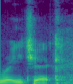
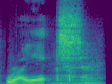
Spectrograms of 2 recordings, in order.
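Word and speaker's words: Rejec: Oh, it occurred to me that um, the creator of Witchburner, Long Winter, and Ultraviolet Grasslands, Luka now, I've been saying recheck. It's clearly not recheck. R E J E C. I want to apologize for that, as I understand that it's pronounced Rayets. I think I'm saying that right. Certainly closer than reject, anyway.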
